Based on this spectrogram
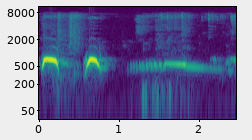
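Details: Javan spotted dove with a stuttering "kuk-2/kuk-3" call used as a lure for other doves: two quick, soft, arched coos, then a longer, drawn-out low coo that slowly falls, in a quiet room.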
